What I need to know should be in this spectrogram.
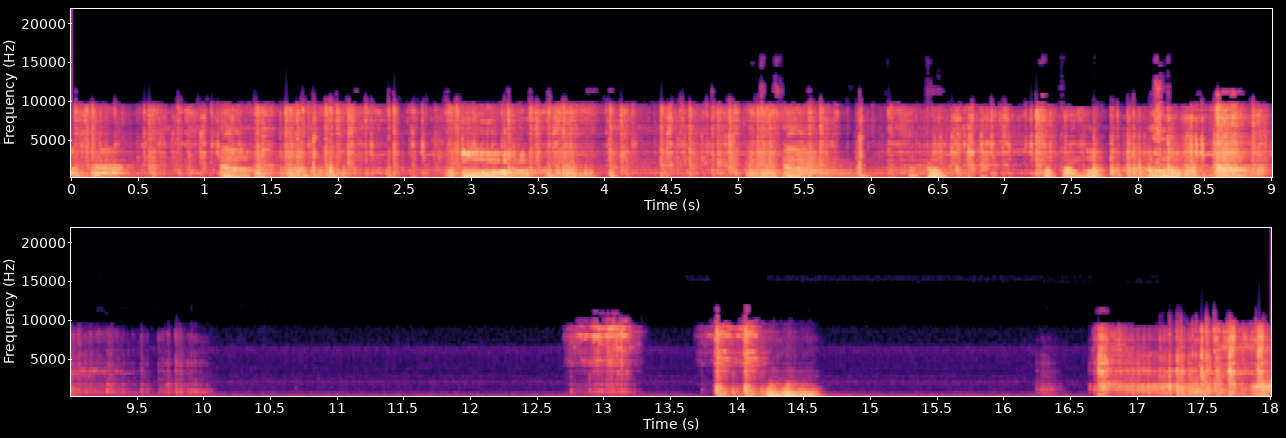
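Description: Small swords clash and clang in a video game battle.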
